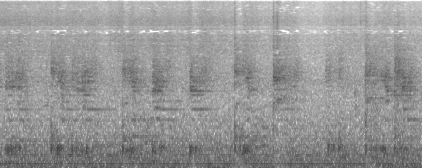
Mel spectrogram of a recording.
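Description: Metal wok spatula scraping and tossing noodles and vegetables around a steel wok as they stir-fry, in quick strokes about three a second, over a steady low hum.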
